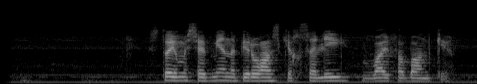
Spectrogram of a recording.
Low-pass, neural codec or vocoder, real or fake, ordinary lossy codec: 7.2 kHz; none; real; AAC, 48 kbps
